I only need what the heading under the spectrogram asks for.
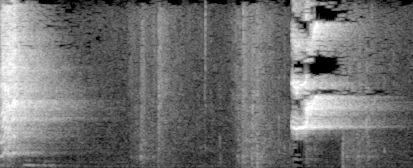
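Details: A rainbow lorikeet gives two harsh, high screeches about two seconds apart, with a few soft clicks between them.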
